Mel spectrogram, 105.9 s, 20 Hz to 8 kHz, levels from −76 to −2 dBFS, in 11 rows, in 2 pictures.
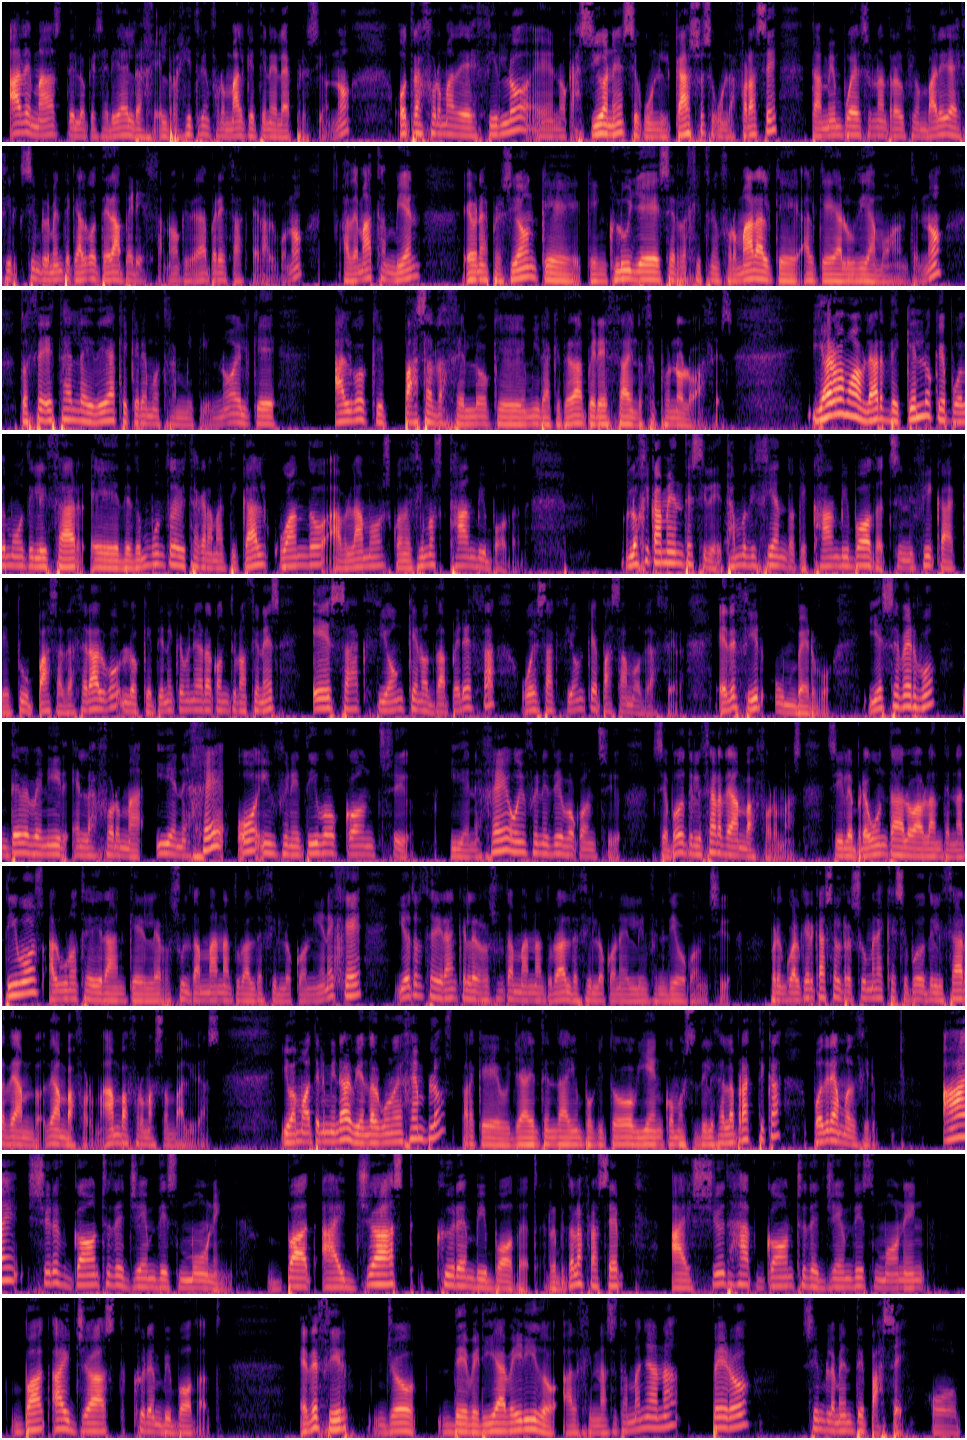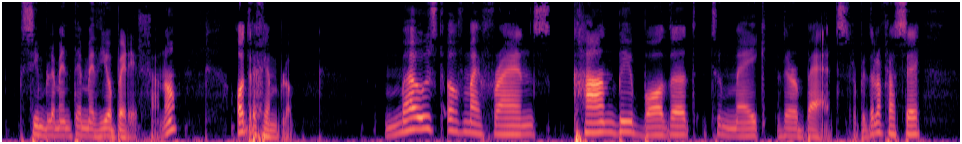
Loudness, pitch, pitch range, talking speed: -25 LUFS, 120 Hz, 105-145 Hz, 185 wpm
